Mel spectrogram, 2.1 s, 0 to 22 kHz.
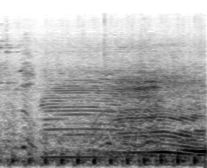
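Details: Sahiwal bull calves fattened for sale at Ambari market, Parbatipur, Dinajpur, on 10 February 2025: a drawn-out, harmonic moo rising in strength over two seconds, with faint market chatter behind.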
